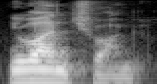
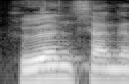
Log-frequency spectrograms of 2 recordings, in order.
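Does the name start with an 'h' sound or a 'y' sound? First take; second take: y; h. First: The name starts with a 'y' sound. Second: The name starts with an 'h' sound. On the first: The speaker calls it right. "ಸರಿಯಾದ ಒಂದು ಉಚ್ಚಾರಣೆ" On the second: The speaker calls it wrong. "ಹ್ಯುಯನ್ ಸಾಂಗ್ ಅಂತ ಹೇಳ್ತಾ ಇದ್ರು"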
